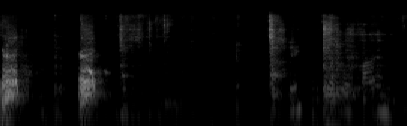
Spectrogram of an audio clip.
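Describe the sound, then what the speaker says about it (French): Guard dogs barking at arriving visitors: two sharp, loud barks close together, then a few quieter, more scattered barks and yips after a short pause. "excusez mes chiens de garde"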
